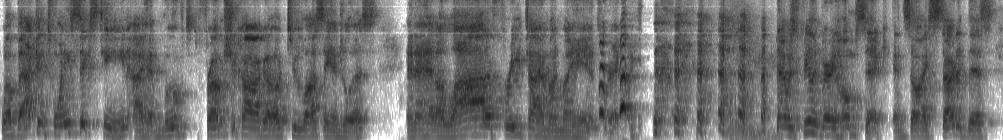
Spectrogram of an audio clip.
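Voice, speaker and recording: A man's voice: on the high side, unhurried, fairly bright tone, slight background noise. A man chatting casually in an interview as a comedy series creator. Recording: echoey room.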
